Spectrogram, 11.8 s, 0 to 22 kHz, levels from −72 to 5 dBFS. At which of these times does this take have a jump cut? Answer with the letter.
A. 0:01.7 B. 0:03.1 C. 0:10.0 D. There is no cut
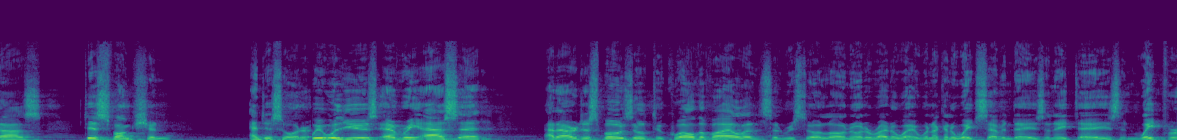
B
